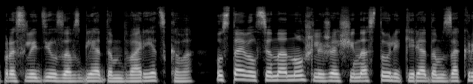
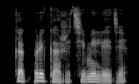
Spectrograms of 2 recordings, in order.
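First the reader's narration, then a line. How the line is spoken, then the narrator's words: Dry, playing along. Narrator (Russian): сухо отозвался Олаф, подыгрывая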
